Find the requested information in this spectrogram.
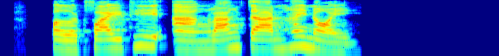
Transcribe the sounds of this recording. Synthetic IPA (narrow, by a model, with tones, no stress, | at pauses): pɤː˨˩t̪̚fa˧jt̪ʰiː˥˩ʔaː˨˩ŋɾaː˦˥ŋt͡ɕaː˧nɦa˥˩jnɔ˨˩j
